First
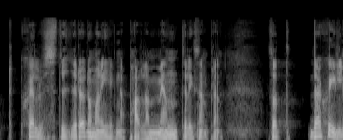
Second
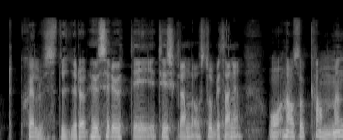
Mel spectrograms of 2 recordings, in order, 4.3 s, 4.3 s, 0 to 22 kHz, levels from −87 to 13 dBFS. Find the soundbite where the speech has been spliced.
second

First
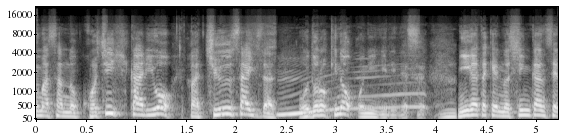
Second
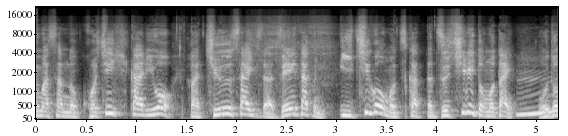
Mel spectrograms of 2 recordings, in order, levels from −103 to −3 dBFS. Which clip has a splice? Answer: first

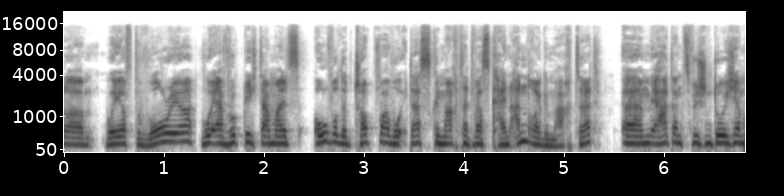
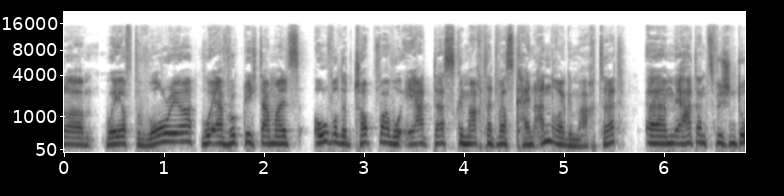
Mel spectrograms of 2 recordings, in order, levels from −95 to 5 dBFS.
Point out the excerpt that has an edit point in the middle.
first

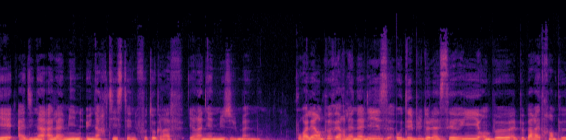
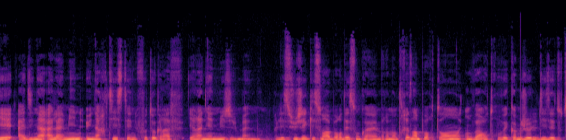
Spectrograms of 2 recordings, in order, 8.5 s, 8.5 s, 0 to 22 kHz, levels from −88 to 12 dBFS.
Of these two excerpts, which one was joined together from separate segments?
second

